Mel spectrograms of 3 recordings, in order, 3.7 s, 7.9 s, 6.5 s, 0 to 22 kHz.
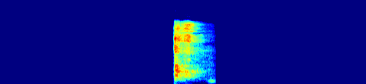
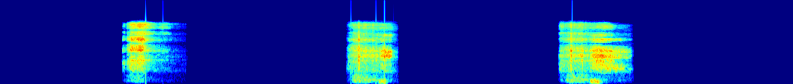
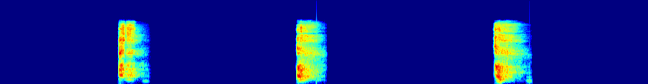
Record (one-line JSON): {"cough_length": "3.7 s", "cough_amplitude": 29192, "cough_signal_mean_std_ratio": 0.16, "exhalation_length": "7.9 s", "exhalation_amplitude": 17442, "exhalation_signal_mean_std_ratio": 0.28, "three_cough_length": "6.5 s", "three_cough_amplitude": 31762, "three_cough_signal_mean_std_ratio": 0.19, "survey_phase": "beta (2021-08-13 to 2022-03-07)", "age": "45-64", "gender": "Female", "wearing_mask": "No", "symptom_cough_any": true, "symptom_runny_or_blocked_nose": true, "symptom_sore_throat": true, "symptom_fatigue": true, "symptom_change_to_sense_of_smell_or_taste": true, "symptom_onset": "8 days", "smoker_status": "Never smoked", "respiratory_condition_asthma": false, "respiratory_condition_other": false, "recruitment_source": "REACT", "submission_delay": "2 days", "covid_test_result": "Negative", "covid_test_method": "RT-qPCR"}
